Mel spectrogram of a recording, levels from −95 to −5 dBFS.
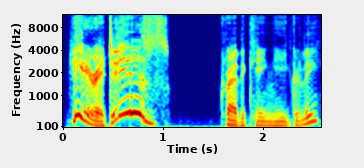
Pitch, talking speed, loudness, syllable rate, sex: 210 Hz, 160 wpm, -17 LUFS, 5.0 syllables/s, male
